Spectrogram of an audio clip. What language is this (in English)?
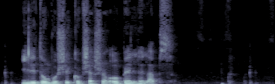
French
